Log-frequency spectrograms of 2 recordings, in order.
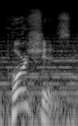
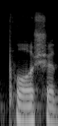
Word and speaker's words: Porsche: You all get brand new Porsches.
